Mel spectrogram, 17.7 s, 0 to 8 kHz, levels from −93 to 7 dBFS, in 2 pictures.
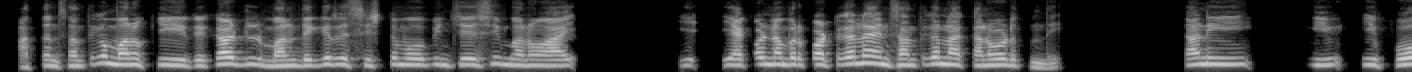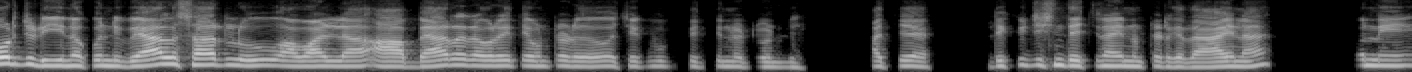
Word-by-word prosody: అతని 180 +5 -5
సంతకం 230 +9 -1
మనకి 215 0 +1 0.2
రికార్డ్‌లో 230 +2 +3
మన 185 - +4
దగ్గర 220 +3 0
సిస్టమ్ 205 +4 -3
ఓపెన్ 210 -2 -4
చేసి 215 +3 0
మనం 195 -1 0
ఆ - - +3 0.8
ఈ - - -8
ఎ - - -13 0.3
ఎకౌంట్ 230 +2 0
నెంబర్ 225 -1 +2
కొట్టగానే 235 +4 +4
ఆయన 235 -4 +3
సంతకం 220 +4 0
నాకు 215 - -1
కనబడుతుంది. 190 -10 -1 0.8
కానీ. 230 +1 +3 0.6
ఈ, - - -2 0.3
ఈ - - 0
ఫోర్జుడు 230 -2 +5
ఈయన 185 0 +1
కొన్ని 185 -2 -1
వేల 210 +7 +6
సార్లు 210 -2 +2 0.3
వాళ్ళ 170 0 +2 0.3
ఆ - - +4 0.2
బేారర్ 195 +4 +1
ఎవరైతే 185 0 -1
ఉంటాడో 170 -1 -4 0.2
చెక్కు 165 0 -10
బుక్కు 170 0 -16
తెచ్చినటువండి 155 -2 -10 0.5
అచ్చే 180 +2 -4 0.5
రిక్యుజిషన్ 200 +2 -5
తెచ్చినాయన 175 -1 -1
ఉంటాడు 165 0 -7
కదా! 150 -1 -2
ఆయన. 165 0 0 0.7
కొన్ని 195 -1 -1
195 Hz, 145 wpm, -22 LUFS, 175-215 Hz, 0.8 s, వేల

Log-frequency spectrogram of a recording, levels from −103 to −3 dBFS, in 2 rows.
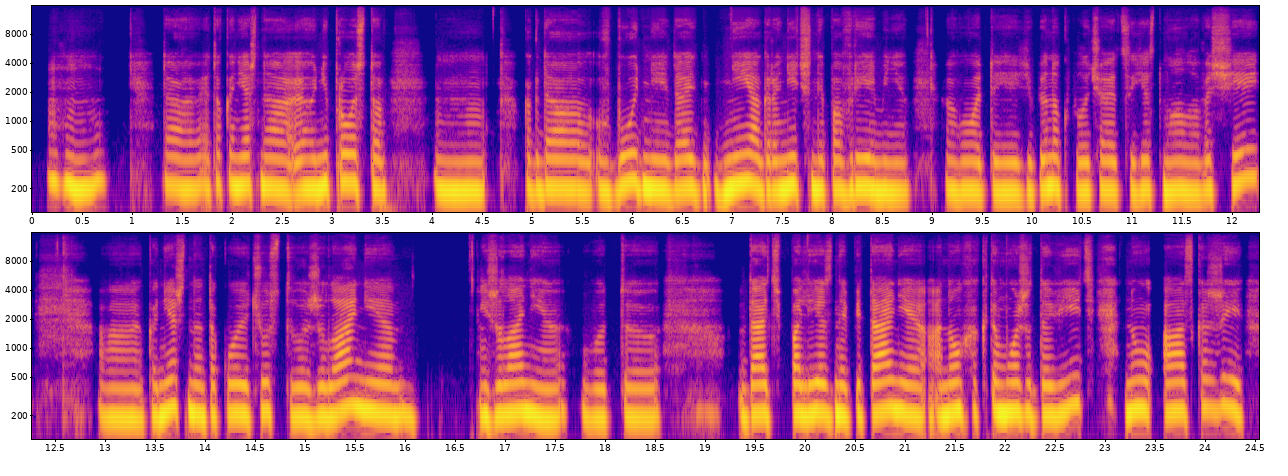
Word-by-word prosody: Мгм. 225 -1 +1 0.6
Да, 210 -3 -2
это, 210 +1 -7
конечно, 210 -1 0
э, 200 +2 +1
непросто, 205 -1 0 0.5
м, 190 -1 +2 0.4
когда 200 0 -1
в 190 -2 -1
будние, 205 -1 +3
да, 195 +2 -2
дни 200 +3 +3
ограничены 195 -1 +2
по 200 +1 -3
времени. 190 -1 +2 0.3
Вот, 190 -1 -1
и 185 0 0
ребенок, 195 +2 -1
получается, 190 0 -4
ест 190 0 -4
мало 190 -1 +1
овощей. 220 +7 -5 0.6
Э, 195 -2 -1
конечно, 210 0 +2
такое 210 +1 -1
чувство 200 -1 -3
желания, 215 +2 +2 0.8
и 205 - +1
желание, 205 -1 +2 0.2
вот, 190 -2 -3
э, 190 -1 -2 0.8
дать 210 0 0
полезное 210 -1 +3
питание, 210 +1 +1
оно 215 +1 +3
как-то 215 +1 -3
может 215 -2 +4
давить. 215 +6 -2 0.3
Ну, 225 +1 +2
а 220 0 0
скажи, 230 0 -5
205 Hz, 100 wpm, -17 LUFS, 190-215 Hz, 0.8 s, может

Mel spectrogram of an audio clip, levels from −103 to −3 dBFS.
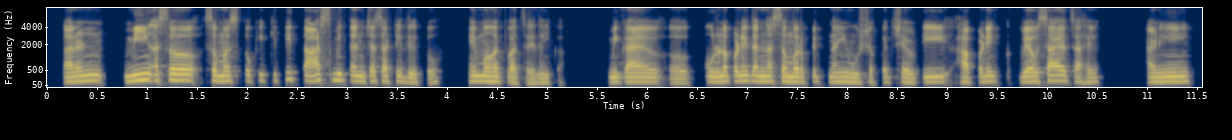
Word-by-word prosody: कारण 155 +5 +2 0.3
मी 175 +6 +6
असं 180 +1 +5 0.2
समजतो, 160 0 0
की 175 - -10
किती 180 +5 -8
तास 180 +4 +3
मी 190 - +1
त्यांच्यासाठी 155 -1 -1
देतो 125 -2 -6 0.4
हे 155 - +1
महत्वाचं 150 -7 0
आहे, 105 - -5
नाही 120 0 -5
का? - - -27 0.5
मी 135 - 0
काय 135 -1 +4
अ, 115 -2 -7 0.2
पूर्णपणे 155 +2 +2
त्यांना 150 -1 +3
समर्पित 145 0 0
नाही 140 +1 -2
होऊ 130 -2 -2
शकत. 120 +3 -9
शेवटी 130 +1 -2 0.2
हा 135 -2 +3
पण 145 - -1
एक 150 0 -1
व्यवसायचं 145 +1 +3
आहे 135 0 -5 0.5
आणि 145 +2 0
150 Hz, 160 wpm, -25 LUFS, 135-160 Hz, 0.5 s, मी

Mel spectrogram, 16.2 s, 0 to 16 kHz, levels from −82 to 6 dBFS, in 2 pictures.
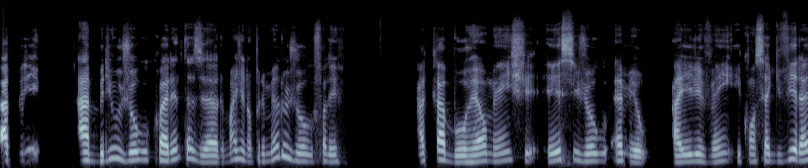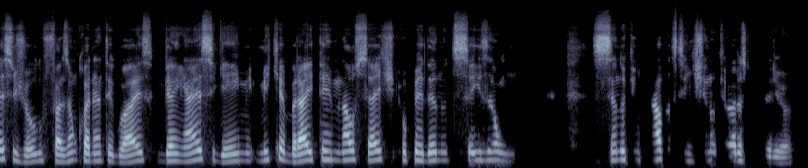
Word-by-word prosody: Abri 415 -2 +4 0.4
abri 175 +2 +4
o 215 - -3
jogo 185 +1 0
40 195 +5 +2
a - - -1
0, 140 -4 +1
imagina 195 -3 -4
o 145 - -13
primeiro 225 +11 -4
jogo 160 -5 -3
eu - - -10
falei: 150 -1 -5 0.8
"Acabou 160 -4 +2
realmente 165 - 0
esse 185 +2 +2
jogo 165 +1 -2
é 170 - +2
meu", 135 -5 -2 0.2
aí 140 +1 +3
ele 155 0 0
vem 150 +4 -6
e - - -8
consegue 155 0 -2
virar 190 +1 +3
esse 200 -3 +2
jogo, 150 +2 -4
fazer 155 -1 +1
um 180 - -7
40 165 -2 0
iguais, 145 +4 +1
ganhar 165 +2 0
esse 200 -3 +4
game, 165 +3 -5
me 180 +2 -5
quebrar 165 -5 +5
e - - 0
terminar 185 -1 -1
o - - 0
set, 185 +2 +1
eu 180 - -3
perdendo 175 0 -2
de - - +2
6 180 +1 +2
a 180 - -5
1, 160 -3 -11 0.8
sendo 185 +2 +6
que 185 - -16
eu - - -23
estava 195 +1 +1
sentindo 165 +2 -4
que - - -18
eu - - 0
era 170 - -1
superior. 125 -7 -9
170 Hz, 205 wpm, -23 LUFS, 155-185 Hz, 0.8 s, sendo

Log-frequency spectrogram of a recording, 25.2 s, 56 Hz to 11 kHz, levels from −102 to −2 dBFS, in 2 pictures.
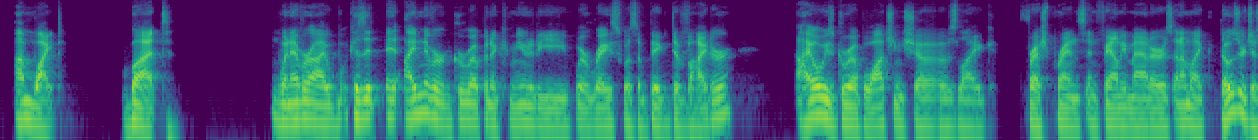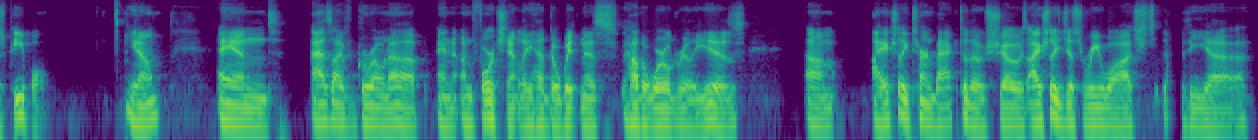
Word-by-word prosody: I'm 115 0 +2
white, - - +2 0.6
but - - +3 1.0
whenever 115 +1 +3
I 105 -2 +4
w 110 +5 -4
'cause 130 -2 +3
it 130 0 +4
it 130 0 0
I 125 +2 +4
never 135 -7 +1
grew 115 +3 -1
up 105 - -5
in - - -1
a 95 - -3
community 95 -3 -5
where 90 - -2
race 95 0 -2
was 85 - -5
a - - -5
big 90 +2 -1
divider. 120 - -1 0.7
I - - +3
always 135 -5 +6
grew 105 +2 +2
up 90 - -6
watching 95 +1 -1
shows 90 0 -4
like 80 -2 -7 0.2
Fresh - - 0
Prince 90 -3 -1
and 95 - -7
Family 95 -2 +1
Matters, 90 -1 -1
and 105 - -1
I'm 105 - 0
like, 90 -3 -3
"Those 170 - +3
are 155 - +3
just 95 -7 -5
people," 135 +1 -1 0.8
you - - -1
know, 115 +6 +1 0.6
and 95 -6 +3 0.4
as 110 +1 +4
I've 100 -3 -1
grown 100 -2 +1
up 95 -3 0
and 95 0 -2
unfortunately 95 -2 0
had 95 -2 -2
to - - +3
witness 90 0 0
how - - +5
the - - +1
world 95 0 +2
really 90 -2 -3
is, 95 -2 0 0.6
um, 95 -1 -1 0.4
I - - +2
actually - - +2
turned - - -1
back 100 +1 -1
to - - +3
those 90 -4 -1
shows, 95 -1 +1
I 105 0 +5
actually 125 +3 +4
just 105 0 -1
rewatched, 95 -2 -1
uh, - - -9
the, 95 -2 -5
uh 90 0 -3
95 Hz, 175 wpm, -25 LUFS, 90-110 Hz, 1.0 s, always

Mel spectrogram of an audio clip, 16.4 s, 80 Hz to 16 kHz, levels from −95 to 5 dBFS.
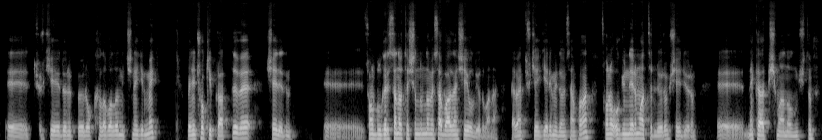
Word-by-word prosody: eee, 105 -1 -2 0.2
Türkiye'ye 110 -1 -2
dönüp 105 -1 -2
böyle 105 0 +1
o 105 0 -2
kalabalığın 110 +1 +1
içine 115 +1 -4
girmek 125 +6 -1 0.6
beni 110 +2 +3
çok 135 +3 0
yıprattı 115 +4 +1
ve 135 +1 +4 0.3
şey 125 -2 +1
dedim; 95 -2 -3 0.6
eee, - - -8 0.5
sonra 120 -1 +2
Bulgaristan'a 120 +2 +4
taşındığımda, 125 +1 0
mesela, 120 -1 +2
bazen 115 0 +6
şey 115 0 +1
oluyordu 100 -3 -3
bana: - - -9 0.3
"Ya, - - -1
ben 100 0 0
Türkiye'ye 105 0 -3
geri 105 +1 +1
mi 110 -2 -1
dönsem?" 100 0 -3
falan. 150 +7 +1
Sonra 125 0 +3
o 115 +1 +2
günlerimi 120 +1 +3
hatırlıyorum, 110 -2 -1
şey 100 -3 -3
diyorum, - - -5 0.4
eee, - - -4
ne 115 -1 -2
kadar 105 -3 +5
pişman 100 -1 -1
olmuştum. 100 +4 -4
110 Hz, 150 wpm, -24 LUFS, 105-120 Hz, 0.6 s, bazen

